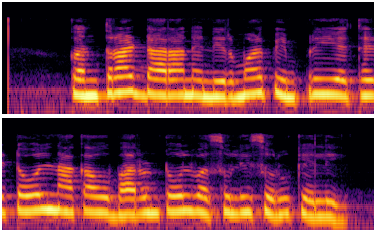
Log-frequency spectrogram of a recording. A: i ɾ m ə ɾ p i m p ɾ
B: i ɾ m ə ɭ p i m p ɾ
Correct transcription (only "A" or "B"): B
